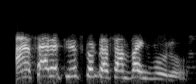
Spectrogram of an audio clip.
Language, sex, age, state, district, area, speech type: Telugu, female, 60+, Telangana, Jagtial, rural, conversation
